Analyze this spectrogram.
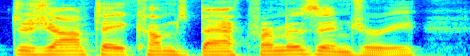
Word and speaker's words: Dejounte: DeJounte.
